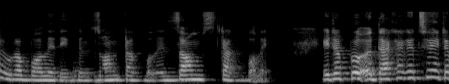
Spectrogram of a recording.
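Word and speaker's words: Samstag: vary করে আর কি তো যেহেতু আমরা ডেতে জামসটাক এটা যেহেতু ওরা এভাবে উচ্চারণ করে জামস্টাক এজন্য আমরা এটা এভাবেই শিখবো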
